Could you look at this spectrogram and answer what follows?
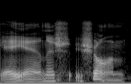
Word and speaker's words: Sean: if you go on Google in America it's pronounced Sean for people have been saying Sheen all this and I'm like no here in America s e a an is Shawn it's literally you can go Google how to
